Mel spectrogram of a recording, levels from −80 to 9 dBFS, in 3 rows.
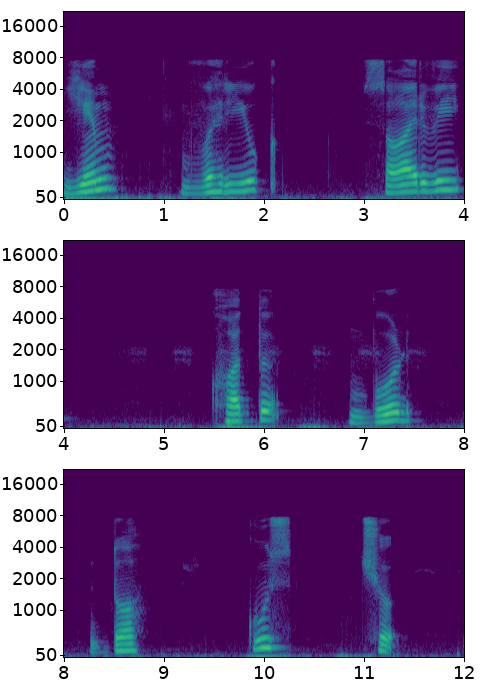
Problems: background sounds at intervals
